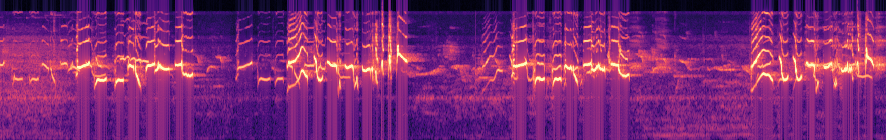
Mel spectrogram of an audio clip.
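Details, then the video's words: Oriental magpie-robin singing as a lure for home-kept magpie-robins: four energetic bursts of sweet whistles, rapid twittering and sharp rising notes, each lasting a few seconds and separated by short quiet gaps. "terapi pancingan Kacer tanpa mengenal waktu | Kacer rumahan pasti gacor"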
